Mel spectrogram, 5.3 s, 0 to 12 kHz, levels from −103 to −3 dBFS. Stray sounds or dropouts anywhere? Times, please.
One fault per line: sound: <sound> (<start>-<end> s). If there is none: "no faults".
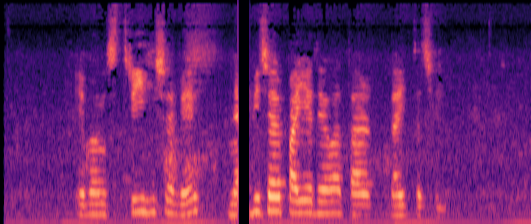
sound: dropout (2.4-2.5 s)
